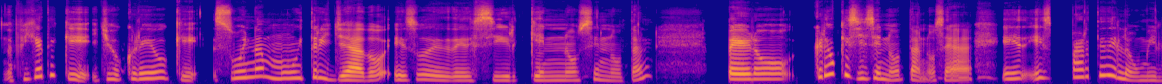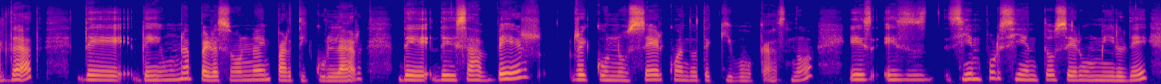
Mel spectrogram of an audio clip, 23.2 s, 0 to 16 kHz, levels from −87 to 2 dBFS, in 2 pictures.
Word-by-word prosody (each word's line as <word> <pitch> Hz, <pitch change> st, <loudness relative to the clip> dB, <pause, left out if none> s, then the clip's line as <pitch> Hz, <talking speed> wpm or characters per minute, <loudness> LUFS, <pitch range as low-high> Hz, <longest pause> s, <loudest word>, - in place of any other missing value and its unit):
Fíjate 340 Hz, -, -2 dB
que, 230 Hz, -2 st, +2 dB
yo 225 Hz, -3 st, -2 dB
creo 255 Hz, +4 st, -3 dB
que, 180 Hz, -2 st, -1 dB, 0.2 s
suena 300 Hz, +6 st, +4 dB
muy 270 Hz, -2 st, -4 dB
trillado 190 Hz, -, +3 dB
eso 200 Hz, +2 st, 0 dB
de 190 Hz, -4 st, -4 dB
decir 175 Hz, 0 st, +4 dB
que 180 Hz, -1 st, -1 dB
no 180 Hz, 0 st, -8 dB
se 225 Hz, +5 st, +6 dB
notan, 185 Hz, -, -8 dB, 0.8 s
pero 235 Hz, 0 st, +5 dB, 0.2 s
creo 435 Hz, +3 st, +2 dB
que 405 Hz, -, +2 dB
sí 255 Hz, -6 st, +7 dB
se 255 Hz, -1 st, +6 dB
notan, 200 Hz, 0 st, -5 dB
o -, -, -10 dB
sea, -, -, 0 dB, 0.3 s
eh, 245 Hz, +2 st, -2 dB
es 285 Hz, -2 st, +1 dB, 0.2 s
parte 335 Hz, +5 st, -2 dB
de 395 Hz, -2 st, 0 dB
la 235 Hz, -7 st, -3 dB
humildad 180 Hz, -, -3 dB, 0.4 s
de 200 Hz, -5 st, -4 dB
de 190 Hz, 0 st, -7 dB
una 210 Hz, +6 st, -6 dB
persona, 190 Hz, -2 st, -1 dB
en 210 Hz, -, -8 dB
particular, 170 Hz, 0 st, -5 dB, 0.3 s
de 200 Hz, -2 st, -1 dB
de 200 Hz, 0 st, -4 dB
saber 205 Hz, -, +4 dB, 0.5 s
reconocer 200 Hz, 0 st, +2 dB
cuando 185 Hz, -3 st, -11 dB
te 180 Hz, -, -14 dB
equivocas, 165 Hz, -2 st, -13 dB
¿no? 290 Hz, -, -12 dB, 0.4 s
Es 215 Hz, 0 st, -2 dB
es 205 Hz, 0 st, -6 dB, 0.2 s
cien 235 Hz, 0 st, -2 dB
por 270 Hz, +2 st, -10 dB
ciento 205 Hz, -2 st, -3 dB
ser 190 Hz, -1 st, +7 dB
humilde, 185 Hz, +4 st, -8 dB
205 Hz, 130 wpm, -24 LUFS, 185-240 Hz, 0.8 s, sí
